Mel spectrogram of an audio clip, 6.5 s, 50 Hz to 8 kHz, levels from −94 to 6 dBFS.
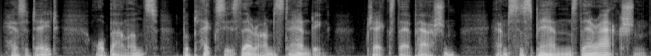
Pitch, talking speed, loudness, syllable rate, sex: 90 Hz, 130 wpm, -22 LUFS, 5.2 syllables/s, male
